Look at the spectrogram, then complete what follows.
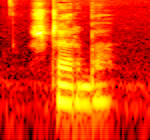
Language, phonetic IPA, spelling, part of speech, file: Polish, [ˈʃt͡ʃɛrba], szczerba, noun, LL-Q809 (pol)-szczerba.wav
